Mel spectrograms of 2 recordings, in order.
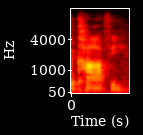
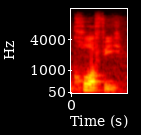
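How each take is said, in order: First: Boston-style accent, "coffee" opened to "cahfee". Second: Thick "or" sound in "coffee", New York accent; New York accent, "coffee" rounded to "cawfee". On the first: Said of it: "you're gonna sound like you're from Boston". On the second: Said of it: "it's an or sound". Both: Shown as a demonstration.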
